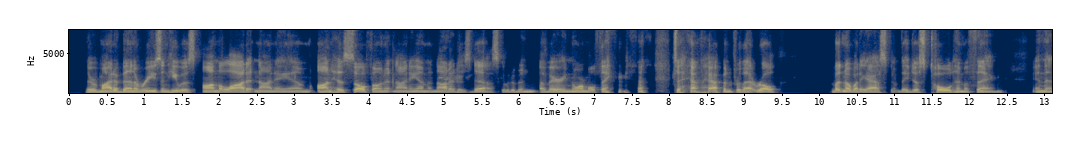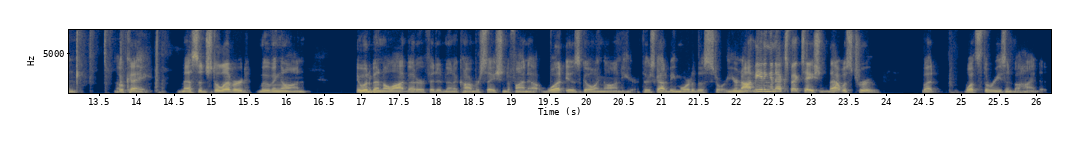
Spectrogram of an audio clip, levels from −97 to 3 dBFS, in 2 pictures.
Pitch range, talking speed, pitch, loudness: 80-100 Hz, 230 wpm, 95 Hz, -29 LUFS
